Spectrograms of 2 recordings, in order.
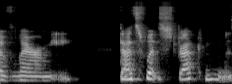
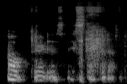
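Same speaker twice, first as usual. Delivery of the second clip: ordinary talk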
